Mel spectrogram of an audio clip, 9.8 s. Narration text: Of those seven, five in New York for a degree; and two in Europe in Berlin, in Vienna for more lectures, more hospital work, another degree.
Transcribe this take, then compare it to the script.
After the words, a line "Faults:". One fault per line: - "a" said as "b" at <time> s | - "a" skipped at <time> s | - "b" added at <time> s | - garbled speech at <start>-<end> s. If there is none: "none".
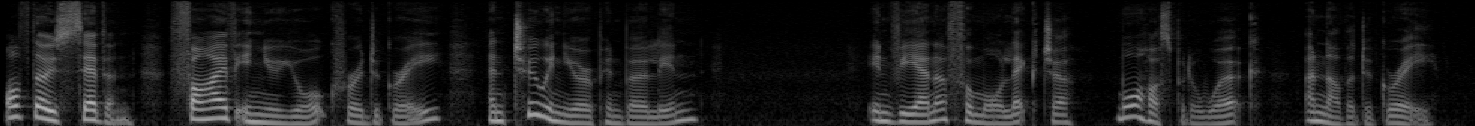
Of those seven, five in New York for a degree; and two in Europe in Berlin, in Vienna for more lecture, more hospital work, another degree.
Faults:
- "lectures" said as "lecture" at 6.7 s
